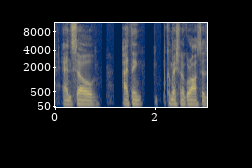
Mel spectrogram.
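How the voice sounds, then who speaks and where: Speaking in an American accent, a man has a fairly low pitch and a dark, mellow tone at a moderate pace, on a very clean recording with a silent background and a dry, close sound with no echo. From Boston, Mattapan. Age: 50s. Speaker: state representative. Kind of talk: interview.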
